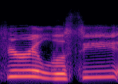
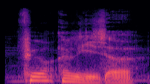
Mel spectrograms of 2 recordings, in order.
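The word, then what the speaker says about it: Für Elise: It's not Furelise. I don't even know if that's how it's pronounced. I'm saying it like I know. – I know it's not Elsie. Yeah, it's Elise, definitely. – Für Elisa. Pretty straightforward, once you know.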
